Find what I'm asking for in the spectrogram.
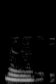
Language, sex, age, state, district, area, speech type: Telugu, female, 18-30, Telangana, Khammam, urban, conversation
